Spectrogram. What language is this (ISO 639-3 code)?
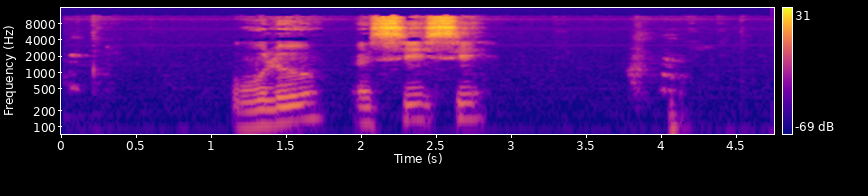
fan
